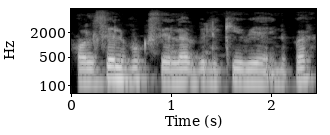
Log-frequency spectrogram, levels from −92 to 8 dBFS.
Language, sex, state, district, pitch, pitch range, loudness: Hindi, male, Uttar Pradesh, Jalaun, 125 Hz, 120-135 Hz, -19 LUFS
